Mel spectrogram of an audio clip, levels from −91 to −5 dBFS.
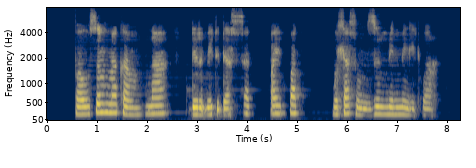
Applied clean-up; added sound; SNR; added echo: neural mask model DeepFilterNet 3.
